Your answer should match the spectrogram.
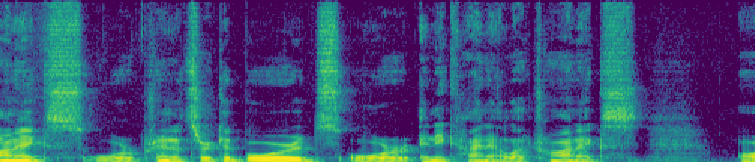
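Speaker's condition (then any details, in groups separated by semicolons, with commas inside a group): No condition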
